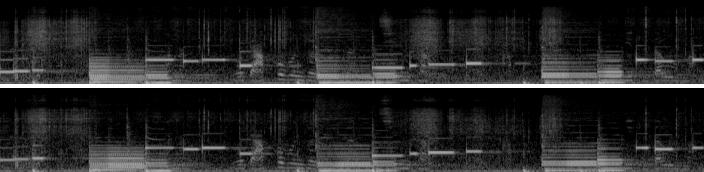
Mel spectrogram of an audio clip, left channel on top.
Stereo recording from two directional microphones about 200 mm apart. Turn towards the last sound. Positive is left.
turn(degrees=0)  # may be behind; listen again after turning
